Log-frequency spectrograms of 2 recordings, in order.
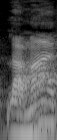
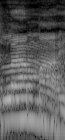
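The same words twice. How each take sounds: First: Lama with the stress on the final MA; stress on last syllable. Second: Lama with LA stressed, higher pitched; stress on first syllable. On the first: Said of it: "instead of lama, it said lama". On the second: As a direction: hit the LA of lama. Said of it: "was placed on the first syllable". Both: Shown as a demonstration.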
